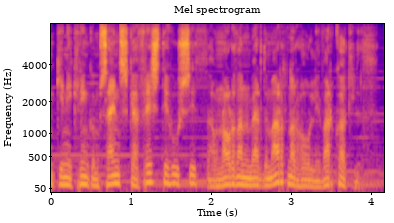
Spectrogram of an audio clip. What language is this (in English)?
Icelandic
